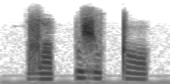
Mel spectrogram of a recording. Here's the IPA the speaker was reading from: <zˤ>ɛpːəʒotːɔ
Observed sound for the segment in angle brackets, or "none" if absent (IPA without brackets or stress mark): zˤ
